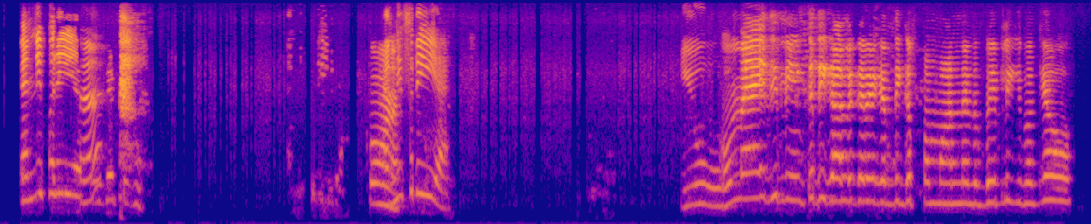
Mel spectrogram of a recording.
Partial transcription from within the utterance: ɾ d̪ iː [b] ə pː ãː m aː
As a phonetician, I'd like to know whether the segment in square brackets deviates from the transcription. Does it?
yes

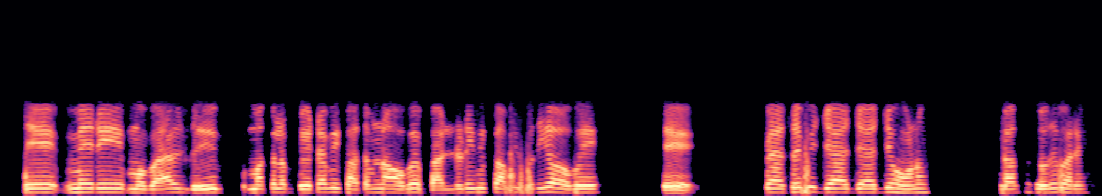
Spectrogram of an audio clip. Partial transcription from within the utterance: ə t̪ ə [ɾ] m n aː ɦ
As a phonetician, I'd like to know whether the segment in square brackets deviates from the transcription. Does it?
yes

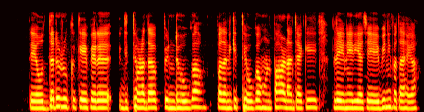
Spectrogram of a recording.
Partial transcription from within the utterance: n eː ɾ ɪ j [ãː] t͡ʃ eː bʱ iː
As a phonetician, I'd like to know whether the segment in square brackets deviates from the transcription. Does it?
yes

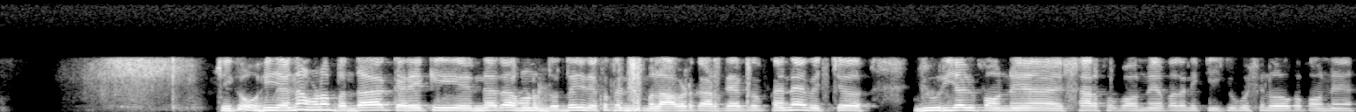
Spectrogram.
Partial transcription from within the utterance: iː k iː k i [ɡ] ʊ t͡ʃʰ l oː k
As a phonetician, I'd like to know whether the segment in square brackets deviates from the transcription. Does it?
yes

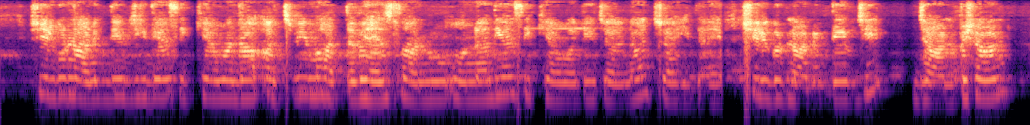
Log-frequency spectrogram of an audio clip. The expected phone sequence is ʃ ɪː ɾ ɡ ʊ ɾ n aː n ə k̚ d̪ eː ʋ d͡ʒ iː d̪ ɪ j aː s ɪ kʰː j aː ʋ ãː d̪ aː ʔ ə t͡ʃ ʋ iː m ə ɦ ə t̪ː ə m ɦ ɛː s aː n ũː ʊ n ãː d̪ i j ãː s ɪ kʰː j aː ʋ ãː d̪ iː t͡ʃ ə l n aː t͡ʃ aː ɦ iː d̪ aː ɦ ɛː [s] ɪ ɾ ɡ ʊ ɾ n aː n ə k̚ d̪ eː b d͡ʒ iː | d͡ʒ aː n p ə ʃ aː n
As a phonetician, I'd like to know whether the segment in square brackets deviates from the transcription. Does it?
yes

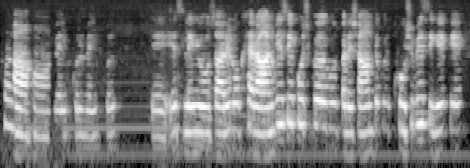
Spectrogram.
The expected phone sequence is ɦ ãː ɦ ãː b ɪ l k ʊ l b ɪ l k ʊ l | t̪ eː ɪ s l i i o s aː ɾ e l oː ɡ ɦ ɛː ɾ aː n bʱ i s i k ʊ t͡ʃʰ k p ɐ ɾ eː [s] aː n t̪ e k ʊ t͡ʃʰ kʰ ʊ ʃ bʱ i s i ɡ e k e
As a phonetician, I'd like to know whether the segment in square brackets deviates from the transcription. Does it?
yes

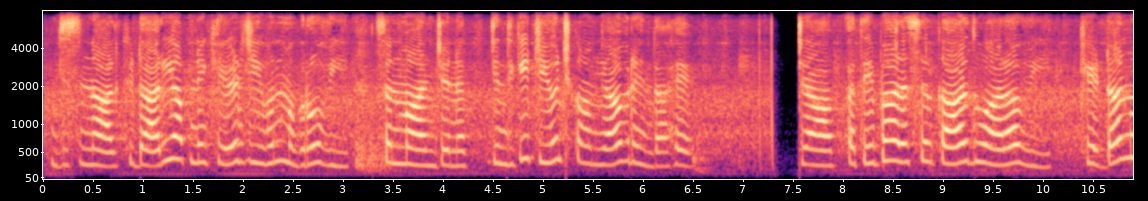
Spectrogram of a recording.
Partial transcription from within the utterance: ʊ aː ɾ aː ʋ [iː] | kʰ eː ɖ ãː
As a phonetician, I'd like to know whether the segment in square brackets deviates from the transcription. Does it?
no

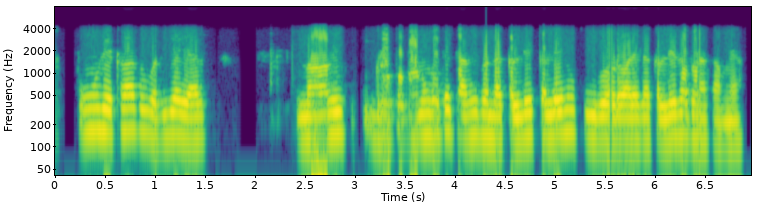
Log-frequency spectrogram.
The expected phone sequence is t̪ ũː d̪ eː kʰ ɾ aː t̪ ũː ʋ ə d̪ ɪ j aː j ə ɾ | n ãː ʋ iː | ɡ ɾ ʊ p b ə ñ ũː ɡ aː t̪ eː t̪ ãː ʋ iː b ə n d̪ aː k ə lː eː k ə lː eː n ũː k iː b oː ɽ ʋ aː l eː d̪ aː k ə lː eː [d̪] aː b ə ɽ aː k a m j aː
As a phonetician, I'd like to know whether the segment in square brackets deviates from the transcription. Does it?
no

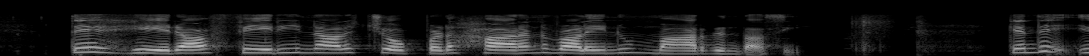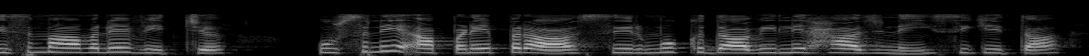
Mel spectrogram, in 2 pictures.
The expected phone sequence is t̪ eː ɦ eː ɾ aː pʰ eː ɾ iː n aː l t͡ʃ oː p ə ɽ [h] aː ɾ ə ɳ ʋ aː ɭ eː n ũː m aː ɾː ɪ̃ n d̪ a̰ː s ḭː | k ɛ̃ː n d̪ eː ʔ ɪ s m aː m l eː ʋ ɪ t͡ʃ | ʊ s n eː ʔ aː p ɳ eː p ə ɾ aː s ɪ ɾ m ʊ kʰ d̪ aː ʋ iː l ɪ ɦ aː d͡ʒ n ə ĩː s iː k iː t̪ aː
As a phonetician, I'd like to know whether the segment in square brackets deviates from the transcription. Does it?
no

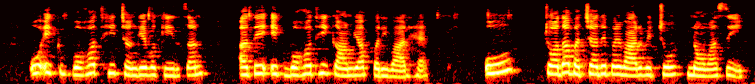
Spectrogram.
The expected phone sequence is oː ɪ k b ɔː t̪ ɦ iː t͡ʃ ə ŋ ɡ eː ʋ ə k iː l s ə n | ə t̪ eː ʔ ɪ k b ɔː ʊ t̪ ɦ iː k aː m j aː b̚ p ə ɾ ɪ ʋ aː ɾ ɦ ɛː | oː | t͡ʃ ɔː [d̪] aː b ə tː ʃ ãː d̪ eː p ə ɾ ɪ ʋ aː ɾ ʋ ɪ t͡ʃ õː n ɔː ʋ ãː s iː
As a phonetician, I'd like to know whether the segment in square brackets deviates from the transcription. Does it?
no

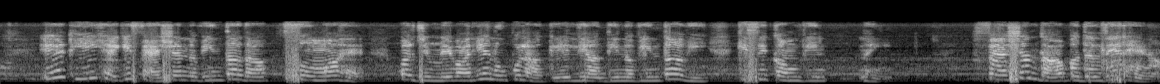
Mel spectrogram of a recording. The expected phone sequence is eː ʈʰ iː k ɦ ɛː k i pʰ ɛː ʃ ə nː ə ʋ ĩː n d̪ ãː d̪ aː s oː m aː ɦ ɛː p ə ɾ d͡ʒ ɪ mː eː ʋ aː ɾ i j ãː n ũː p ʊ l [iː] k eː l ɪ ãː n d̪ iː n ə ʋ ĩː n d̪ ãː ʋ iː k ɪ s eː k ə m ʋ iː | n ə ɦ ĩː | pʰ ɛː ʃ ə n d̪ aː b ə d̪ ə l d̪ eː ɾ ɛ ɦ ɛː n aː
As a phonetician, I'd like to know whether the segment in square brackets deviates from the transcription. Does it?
yes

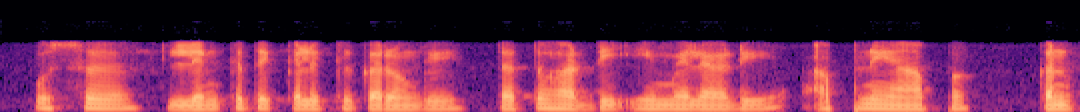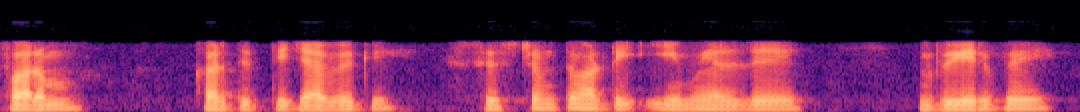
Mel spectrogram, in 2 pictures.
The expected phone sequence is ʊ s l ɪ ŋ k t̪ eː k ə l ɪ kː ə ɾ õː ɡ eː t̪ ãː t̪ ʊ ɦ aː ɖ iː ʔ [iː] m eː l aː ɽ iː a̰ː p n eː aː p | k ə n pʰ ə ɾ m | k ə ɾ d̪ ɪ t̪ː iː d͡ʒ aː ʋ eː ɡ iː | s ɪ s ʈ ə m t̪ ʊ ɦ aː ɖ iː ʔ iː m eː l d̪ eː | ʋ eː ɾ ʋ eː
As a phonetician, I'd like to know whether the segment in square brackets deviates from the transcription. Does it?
no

